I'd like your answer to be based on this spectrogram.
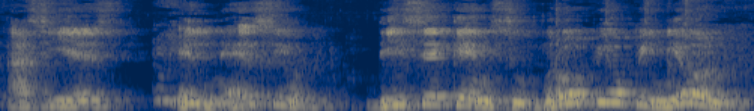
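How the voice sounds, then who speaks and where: A man's voice: high-pitched, very animated, takes it slowly, far from the mic. A man with a northern Mexican accent preaching a sermon in a church, earnest and constantly calling his listeners "hermano.". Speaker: pastor. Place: large church sanctuary. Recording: very echoey hall, voice from afar.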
